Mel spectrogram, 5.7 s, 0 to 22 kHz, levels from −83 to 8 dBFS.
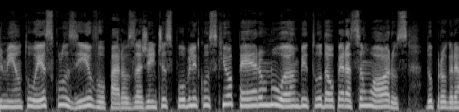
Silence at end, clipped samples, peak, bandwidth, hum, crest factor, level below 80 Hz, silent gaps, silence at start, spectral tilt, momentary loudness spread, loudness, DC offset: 0 s; under 0.1%; -6 dBFS; 15 kHz; none; 14 dB; -54 dBFS; none; 0 s; -5 dB/octave; 5 LU; -21 LUFS; under 0.1%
